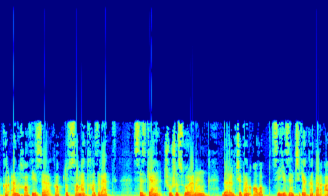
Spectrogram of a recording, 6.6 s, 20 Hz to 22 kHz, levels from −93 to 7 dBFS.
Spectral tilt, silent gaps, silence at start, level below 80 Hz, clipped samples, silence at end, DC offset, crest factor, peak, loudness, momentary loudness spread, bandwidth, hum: -6.5 dB/octave; none; 0 s; -38 dBFS; under 0.1%; 0 s; under 0.1%; 14 dB; 0 dBFS; -16 LUFS; 5 LU; 8.8 kHz; none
